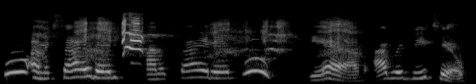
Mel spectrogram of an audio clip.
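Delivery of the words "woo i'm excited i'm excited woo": high, gleeful bird voice; voicing the bird. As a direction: speak for the excited bird. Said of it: "That's why he's like".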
